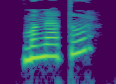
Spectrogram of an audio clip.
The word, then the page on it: mengatur: Indonesian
